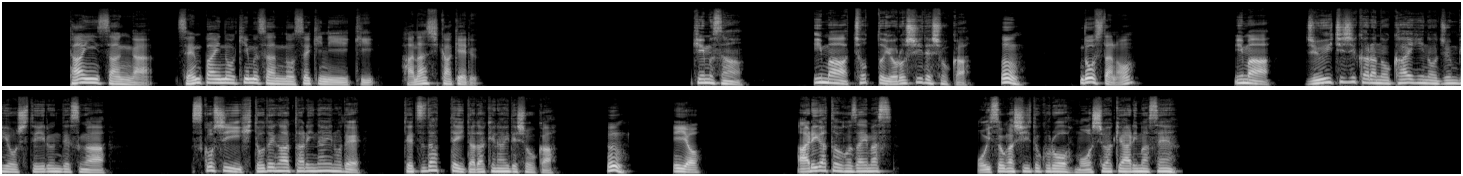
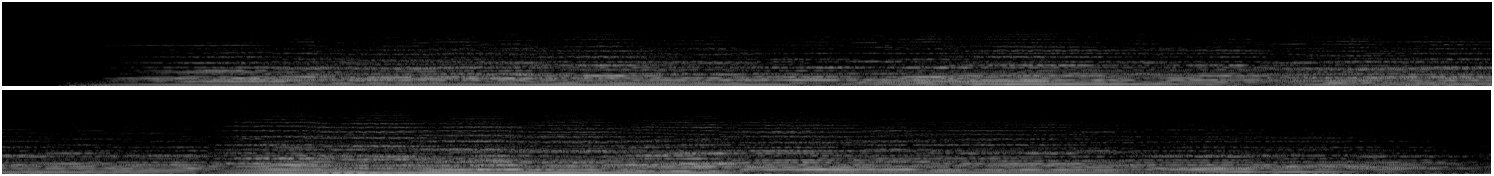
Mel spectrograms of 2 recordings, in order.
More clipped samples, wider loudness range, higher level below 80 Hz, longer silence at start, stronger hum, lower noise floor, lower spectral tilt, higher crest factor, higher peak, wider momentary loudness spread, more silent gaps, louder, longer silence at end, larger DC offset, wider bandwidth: neither; about the same, 5 LU vs 6 LU; second, -52 dBFS vs -46 dBFS; about the same, 0.7 s vs 0.65 s; neither; about the same, under -90 dBFS vs under -90 dBFS; second, -4.5 dB/octave vs -7.5 dB/octave; about the same, 18 dB vs 16 dB; first, 0 dBFS vs -22 dBFS; about the same, 9 LU vs 9 LU; neither; first, -17 LUFS vs -39 LUFS; first, 2.85 s vs 0 s; neither; first, 16 kHz vs 14.5 kHz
